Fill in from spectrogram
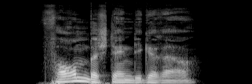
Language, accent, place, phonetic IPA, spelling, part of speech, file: German, Germany, Berlin, [ˈfɔʁmbəˌʃtɛndɪɡəʁɐ], formbeständigerer, adjective, De-formbeständigerer.ogg
- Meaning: inflection of formbeständig: 1. strong/mixed nominative masculine singular comparative degree 2. strong genitive/dative feminine singular comparative degree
